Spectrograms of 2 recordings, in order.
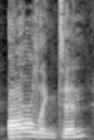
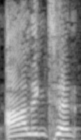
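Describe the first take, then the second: First: Arlington in an American accent; American-style Arlington. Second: Said in the usual way. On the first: Shown as a demonstration. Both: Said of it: "or as Americans say".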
